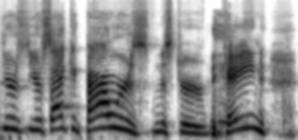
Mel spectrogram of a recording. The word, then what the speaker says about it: Khayon: the week is that Kane or Kion, I think it's Kane is what they say. You pronounce my name Kane.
